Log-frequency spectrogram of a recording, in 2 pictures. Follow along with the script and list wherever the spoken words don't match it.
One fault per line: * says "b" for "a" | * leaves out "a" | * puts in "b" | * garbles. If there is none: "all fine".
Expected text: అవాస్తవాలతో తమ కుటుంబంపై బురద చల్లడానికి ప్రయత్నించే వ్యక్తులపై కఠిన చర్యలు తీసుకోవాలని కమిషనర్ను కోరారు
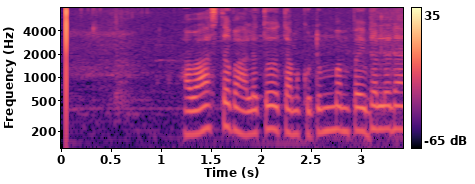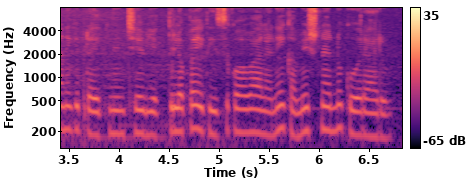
* leaves out "బురద"
* leaves out "కఠిన చర్యలు"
